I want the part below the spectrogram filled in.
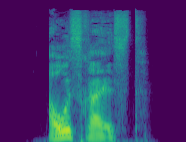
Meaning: inflection of ausreißen: 1. second/third-person singular dependent present 2. second-person plural dependent present
- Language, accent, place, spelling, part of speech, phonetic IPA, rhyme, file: German, Germany, Berlin, ausreißt, verb, [ˈaʊ̯sˌʁaɪ̯st], -aʊ̯sʁaɪ̯st, De-ausreißt.ogg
